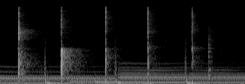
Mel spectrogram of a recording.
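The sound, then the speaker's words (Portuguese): Five sharp hand claps by one person applauding a listener's question, at an even, unhurried pace, each a crisp slap that fades quickly, over a low steady hum in the background, with no talking. “Para palmas, até vou dar palmas mesmo, ó.”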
